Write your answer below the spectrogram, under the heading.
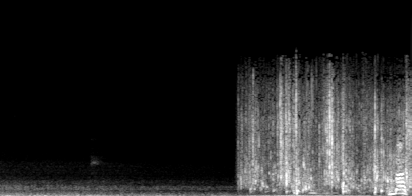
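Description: A quiet, low background gives way partway through to loud splashing in water, a run of irregular sloshes and splatters that keeps going to the end.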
